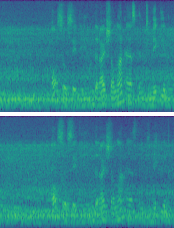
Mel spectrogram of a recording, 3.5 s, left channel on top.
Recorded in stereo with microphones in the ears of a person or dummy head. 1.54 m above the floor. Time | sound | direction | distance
1.0 | a man speaking | 5° right (ahead or behind) | 1.8 m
